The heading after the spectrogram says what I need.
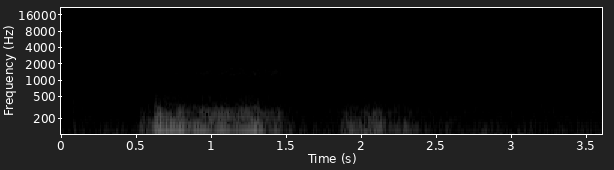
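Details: Low rumbling snore on one breath, then a softer second breath, from an Indian mixed-breed dog; snoring.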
